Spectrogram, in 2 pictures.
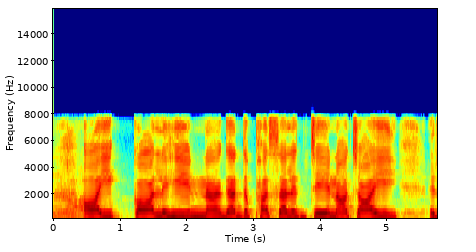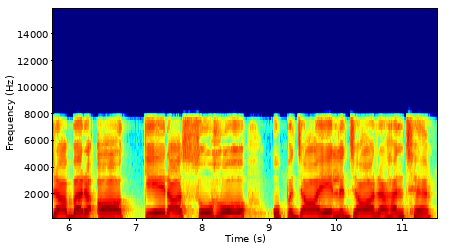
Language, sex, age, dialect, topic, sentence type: Maithili, female, 25-30, Bajjika, agriculture, statement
